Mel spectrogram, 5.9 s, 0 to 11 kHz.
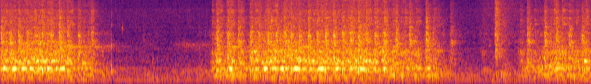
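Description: Janome Quilt Maker Pro 18 Versa longarm sewing machine quilting, a close rapid mechanical stitching whir that runs, stops for about a second, resumes, then dips briefly again, with birds cooing faintly behind.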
